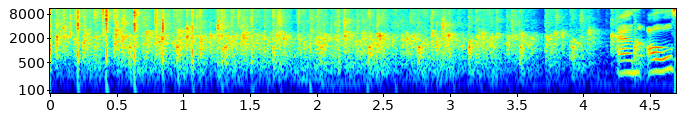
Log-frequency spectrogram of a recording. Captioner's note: audience applauds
